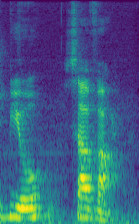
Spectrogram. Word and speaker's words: Biot-Savart: gente essa lei de Boo salvar é compra dois francês que você não pronuncia nenhum ter no final de cada um dos não sabe ou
